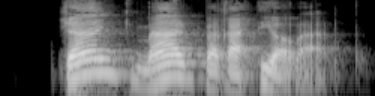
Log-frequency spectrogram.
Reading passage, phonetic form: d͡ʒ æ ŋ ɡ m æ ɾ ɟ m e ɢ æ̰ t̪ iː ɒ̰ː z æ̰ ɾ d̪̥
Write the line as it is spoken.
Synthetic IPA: d͡ʒ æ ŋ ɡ m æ ɾ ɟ b e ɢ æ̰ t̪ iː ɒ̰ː v æ̰ ɾ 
